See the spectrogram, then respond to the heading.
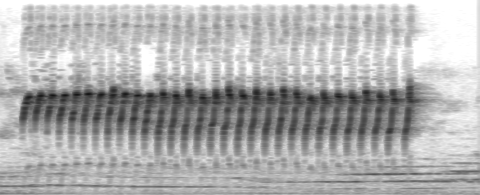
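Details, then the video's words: Crested jay, used as a training song for kept birds, giving a fast dry rattle of sharp high notes, around nine per second for three seconds, steady in pitch, over faint low tonal hum. "MASTERAN SOGON TROTOL JAHANAM"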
